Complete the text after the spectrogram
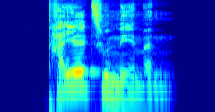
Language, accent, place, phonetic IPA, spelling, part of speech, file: German, Germany, Berlin, [ˈtaɪ̯lt͡suˌneːmən], teilzunehmen, verb, De-teilzunehmen.ogg
- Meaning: zu-infinitive of teilnehmen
